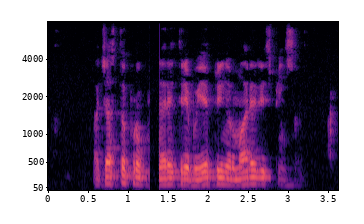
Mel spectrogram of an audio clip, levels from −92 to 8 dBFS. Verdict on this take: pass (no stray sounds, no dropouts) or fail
fail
